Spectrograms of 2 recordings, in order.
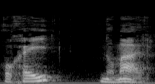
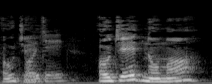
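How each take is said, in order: First: The name is said with Spanish pronunciation. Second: The name is said with English pronunciation. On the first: "That would be Spanishify" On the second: "That's English"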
